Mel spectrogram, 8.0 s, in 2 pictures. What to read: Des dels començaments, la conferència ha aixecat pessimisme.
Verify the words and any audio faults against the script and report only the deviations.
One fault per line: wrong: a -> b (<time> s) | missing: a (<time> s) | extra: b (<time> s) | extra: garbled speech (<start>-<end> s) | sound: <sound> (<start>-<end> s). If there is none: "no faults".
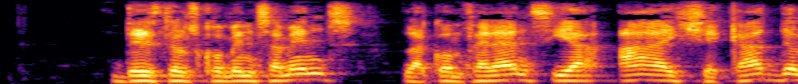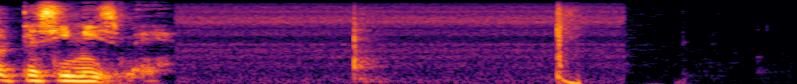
extra: del (4.0 s)
sound: thud (5.8-6.0 s)
sound: thud (6.8-6.9 s)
